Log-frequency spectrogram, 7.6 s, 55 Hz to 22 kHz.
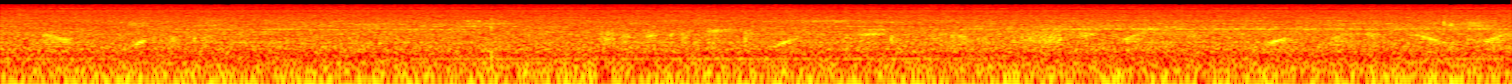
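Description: Steady airliner engine roar during a climb toward 10,000 feet in the PMDG flight simulator, a constant broadband drone with a faint tonal hum underneath throughout.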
